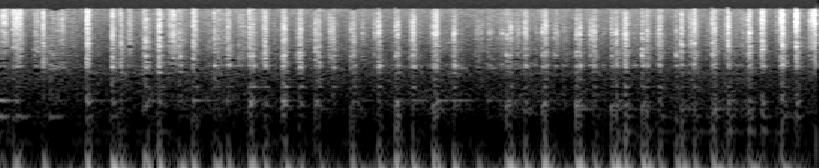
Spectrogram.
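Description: A tall, hollow, empty orange-red cylindrical metal Baileys gift tin, with the bottle taken out, is held in both hands and rubbed and scratched along its side with fingertips and nails. Dense, quick bright scratches and taps crackle over a low hollow hum, with short dry decays.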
